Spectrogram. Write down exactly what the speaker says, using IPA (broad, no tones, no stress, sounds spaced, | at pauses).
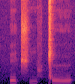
e t͡ʃʰ i f ǁ ɘ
